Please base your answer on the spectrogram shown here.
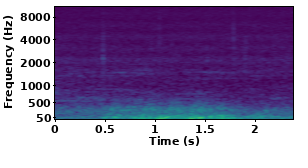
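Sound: thunder rumbling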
